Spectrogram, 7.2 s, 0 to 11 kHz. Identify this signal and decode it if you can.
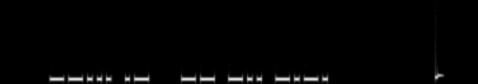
Morse code, heard as a keyed tone, about 17 wpm, 700 Hz. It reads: 7A MDC
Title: Field Day Exchanges Encore - 17wpm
